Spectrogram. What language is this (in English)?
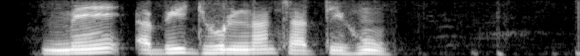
Hindi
